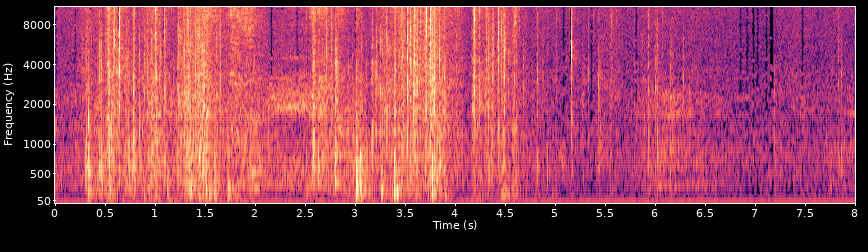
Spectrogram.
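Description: Clear plastic bags wrapped around coiled cables crinkling and rustling as they are handled in a cardboard box. The sound comes in irregular bursts, loudest around three to four seconds in, and dies away over the last few seconds.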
